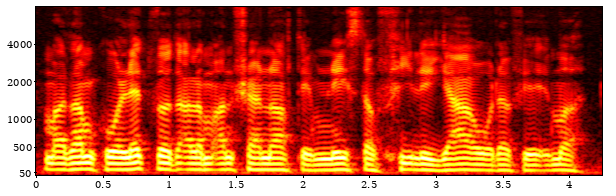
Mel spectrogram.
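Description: Male actor doing deep-ish sly older business guy, smug fake-friendly, draws words out, old german radio play. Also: monotone, moderate pace, a little mellow, natural voice. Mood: smug, insinuating.

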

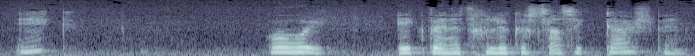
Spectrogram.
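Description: A woman's voice: fairly high pitch, fairly even intonation, moderate pace, a little mellow. A shy, anxious young noblewoman. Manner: hesitant, breathy, pleading. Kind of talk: radio play acting.

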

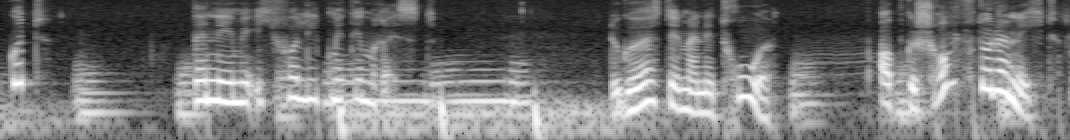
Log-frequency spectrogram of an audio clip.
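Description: An actress playing a possessive, mocking princess in a literary radio play, with a theatrical manner. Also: female voice, a little high, sing-song, a little slow, music in the background. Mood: scornful, reproachful. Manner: theatrical, swooping between scorn and hushed musing. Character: possessive, mocking princess, wife of a fallen nobleman.

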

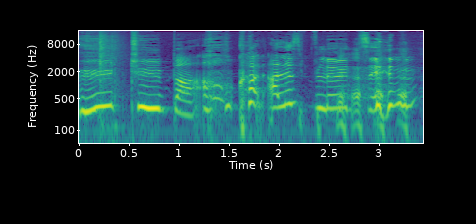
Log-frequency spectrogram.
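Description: A woman playing a lively, playful teenage daughter in a German radio play, with an excited girlish manner. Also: sits high, slow pace. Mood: playful, delighted.

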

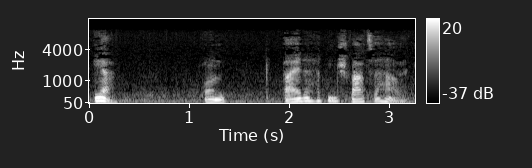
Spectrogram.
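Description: Deep-voiced, sombre police detective. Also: male voice, lively intonation, darkish tone, a little hiss or hum. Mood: musing. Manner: halting, grave, musing pauses. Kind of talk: German radio drama acting.

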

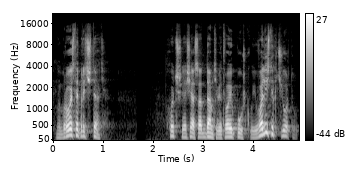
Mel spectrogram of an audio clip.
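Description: A man's voice: medium pitch, expressive, fairly quick, darkish tone, close to an everyday voice. A man playing a stubborn, indignant young trainee detective in a Soviet radio drama, speaking bluntly. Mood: stubborn, aggrieved. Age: young adult.

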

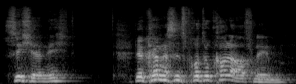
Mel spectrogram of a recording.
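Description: Jeering secret police officer, higher male voice, needling, menacing, roomy sound, radio drama. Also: sing-song, fairly quick. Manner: mock-jovial, sneering, needling. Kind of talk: German radio drama acting.

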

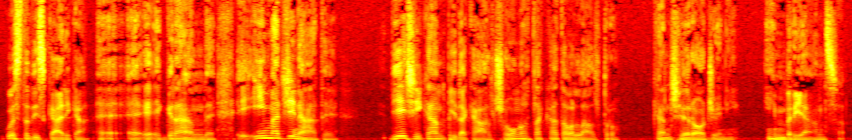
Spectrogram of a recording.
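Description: A man's voice: fairly low pitch, expressive, normal speed, a little mellow, husky. A man narrating a theatrical documentary monologue in an explanatory way, posing rhetorical questions. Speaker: stage actor-narrator.

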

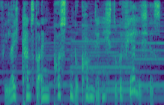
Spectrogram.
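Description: Worried frail mom of a soldier, radio play, slow tender warnings, bit of music behind. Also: female voice, mid-range voice, sing-song, gravelly. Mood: anxious, pleading. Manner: slow, gentle, cautioning. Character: soldier's ailing, worried mother, middle-aged, tender, frail.

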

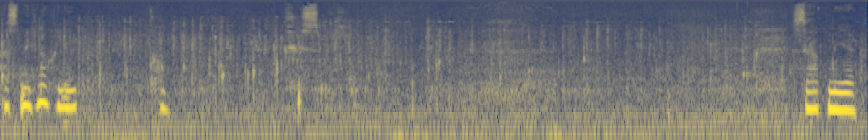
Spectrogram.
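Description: A woman's voice: medium pitch, little pitch movement, slow pace, dark tone. An actress playing a tender, pleading woman in love in a 1950s radio drama. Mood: tender, needy. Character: yearning woman in love, tender, clinging, anxious. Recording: muffled 1950s radio recording, faint noise.

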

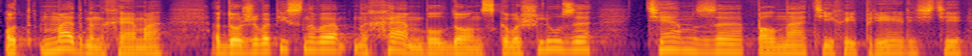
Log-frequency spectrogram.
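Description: A male audiobook narrator with a mid-pitched voice tells a literary story. His reading is measured and theatrical, shaped by deliberate pauses. The delivery is scripted yet expressive, suited to humorous prose.

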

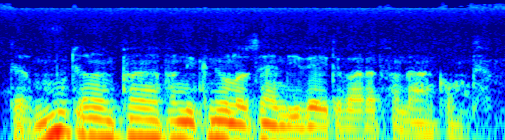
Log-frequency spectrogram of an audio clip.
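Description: Through a narrow, phone-like old radio recording comes a gruff, cynical male police inspector. His voice sits fairly low, and he talks bluntly and colloquially with a sardonic edge. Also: animated, rapid-fire. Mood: blunt, stern. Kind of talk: radio drama acting.

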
